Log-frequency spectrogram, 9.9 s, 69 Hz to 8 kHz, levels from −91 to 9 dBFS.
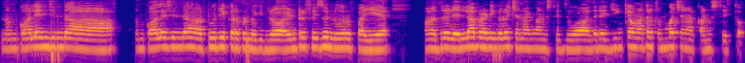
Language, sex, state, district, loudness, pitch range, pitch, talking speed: Kannada, male, Karnataka, Shimoga, -17 LUFS, 200-230 Hz, 215 Hz, 145 wpm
